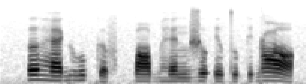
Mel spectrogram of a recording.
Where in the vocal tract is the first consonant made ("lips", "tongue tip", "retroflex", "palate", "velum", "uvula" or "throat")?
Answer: throat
